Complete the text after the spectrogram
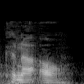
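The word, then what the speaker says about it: kenoō: K-E-N-O long O, kenao.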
